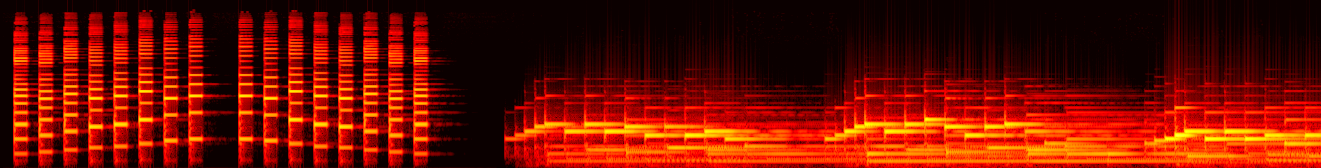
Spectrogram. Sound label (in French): lydien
